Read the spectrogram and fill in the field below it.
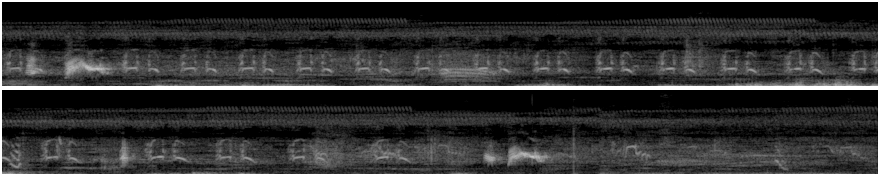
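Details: Nine francolins (teetar) calling together in a dense chorus of overlapping high, scratchy, repeated notes, broken by low thumping noise and a few louder squeaky accents.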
